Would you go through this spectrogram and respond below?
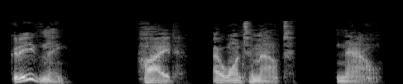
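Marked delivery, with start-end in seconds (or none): none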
